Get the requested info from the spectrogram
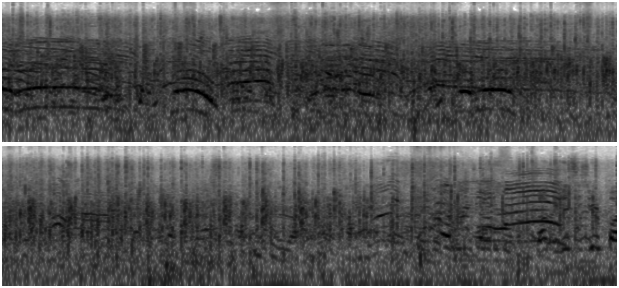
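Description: Many young children's voices shouting and chattering over one another.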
